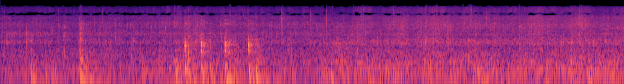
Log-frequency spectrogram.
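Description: Crucian carp, pork fat and aromatics sizzling steadily in oil in a wok, with a few quick clinks about two seconds in. Later the wok is shaken over the gas flame, moving the fish in the hot oil.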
